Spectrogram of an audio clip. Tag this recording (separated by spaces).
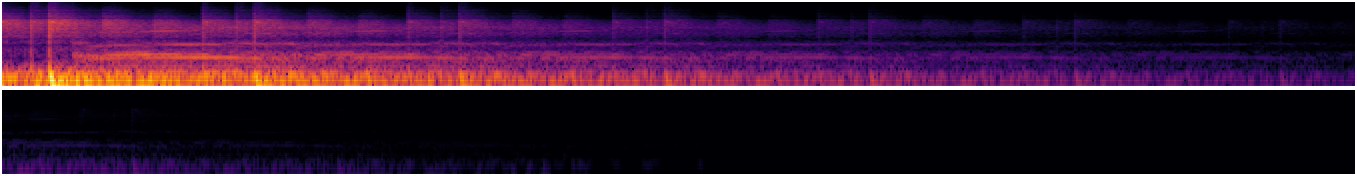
fx voice mystical hit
